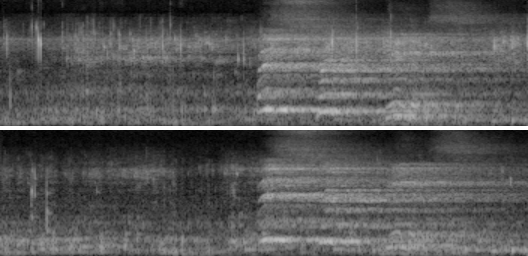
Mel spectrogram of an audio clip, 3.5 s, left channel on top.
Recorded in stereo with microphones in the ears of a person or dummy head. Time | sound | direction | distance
1.7 | a shout | 50° left (ahead or behind) | 2.5 m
